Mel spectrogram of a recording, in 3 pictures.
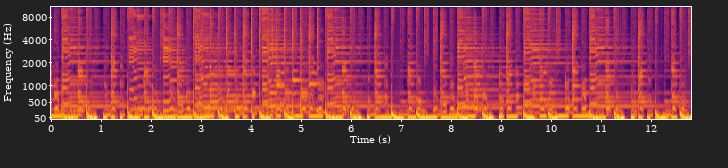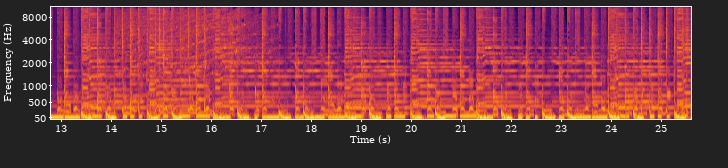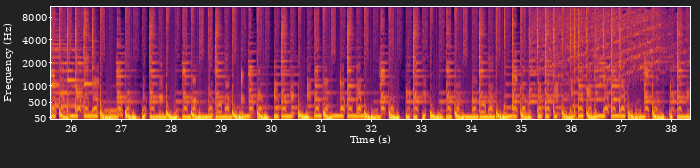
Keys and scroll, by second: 2.6 space, 7.7 space, 9.7 space, 11.9 space, 16.4 F9, 18.6 space, 21.8 space, 23.2 space, 24.7 space, 27.2 space, 28.5 ctrl+z, 30.6 space, 32.0 space.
